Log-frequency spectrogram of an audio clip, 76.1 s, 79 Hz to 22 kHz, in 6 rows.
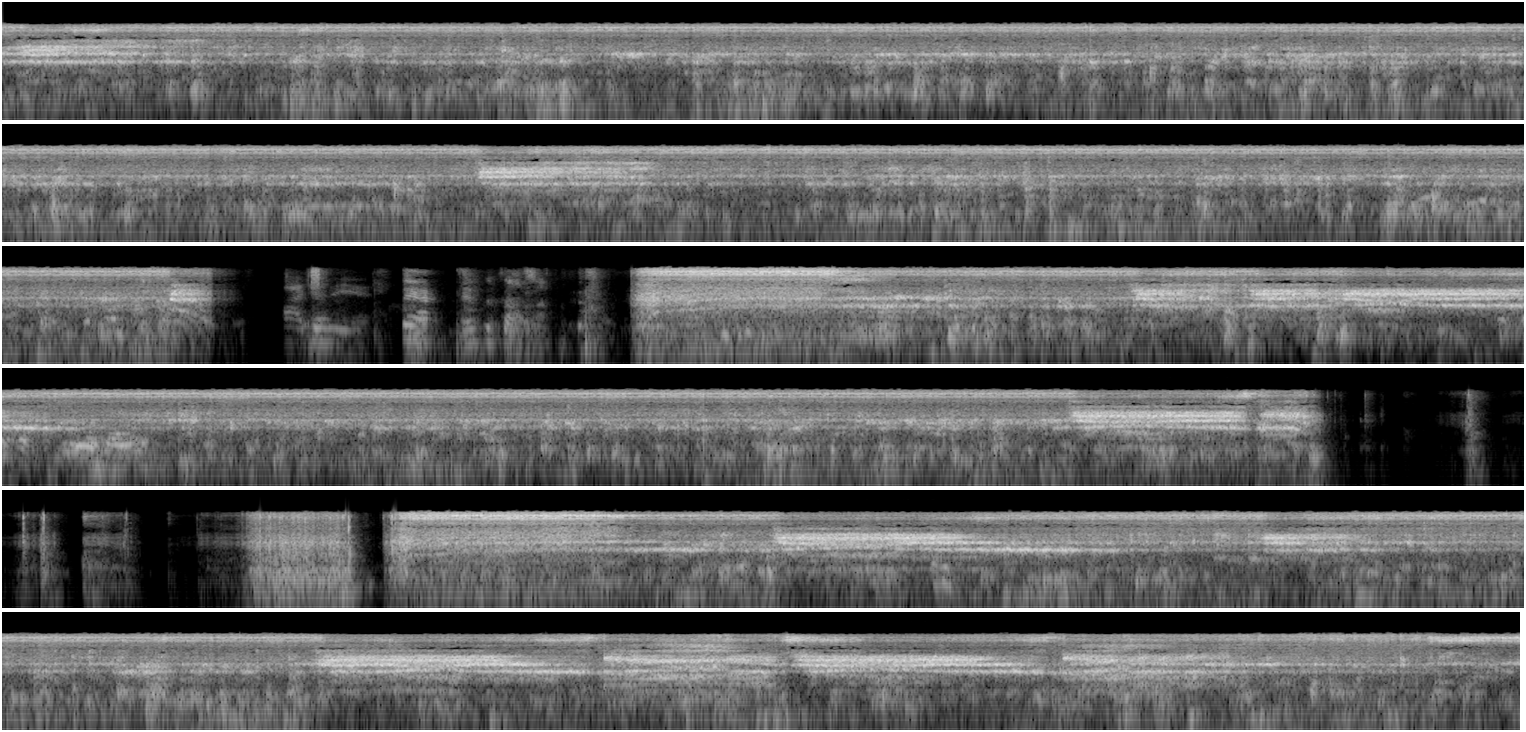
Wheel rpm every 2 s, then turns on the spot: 160, 160, 160, 160, 160, 160, 160, 160, 160, 160, 160, 160, 160, 90, 0, 80, 160, 160, 160, 160, 160, 160, 160, 160, 80, 0, 20, 130, 160, 160, 160, 160, 160, 160, 160, 160, 160, 160.
48-50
